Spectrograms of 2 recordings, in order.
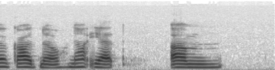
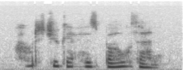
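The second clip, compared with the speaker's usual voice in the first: secretive, hushed whisper; 3 semitones higher, 8 dB quieter than usual. A player's character asks another how they got his bow, whispering. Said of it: "Esther's gonna whisper".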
